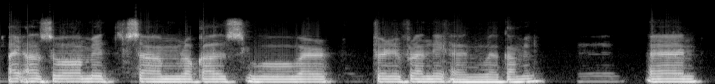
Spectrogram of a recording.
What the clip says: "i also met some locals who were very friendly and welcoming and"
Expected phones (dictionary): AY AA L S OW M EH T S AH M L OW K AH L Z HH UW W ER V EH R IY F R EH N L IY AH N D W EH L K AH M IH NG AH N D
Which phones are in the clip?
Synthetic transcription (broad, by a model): AY AA L S OW M EH T S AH M L OW K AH L S HH UW W ER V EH R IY F R EH N L IY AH N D W EH L K AH M IH NG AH N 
